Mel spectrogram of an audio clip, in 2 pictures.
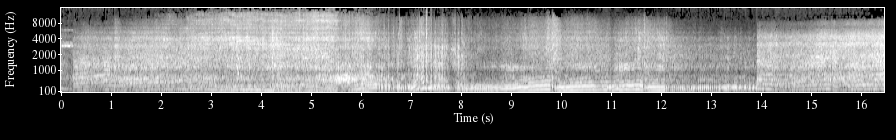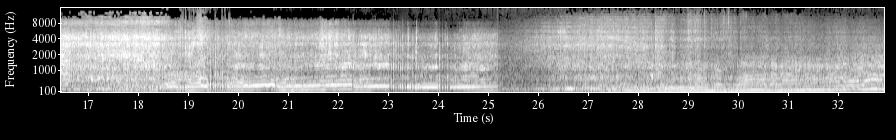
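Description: Rally car engines revving hard, pitch climbing and dropping over and over as the cars go up and down through the gears. The sound changes abruptly about halfway through and dips briefly near the end as one car gives way to the next.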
